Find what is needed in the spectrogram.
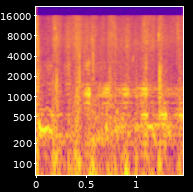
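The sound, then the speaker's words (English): A pigeon called Herman Moss coos in low, throaty warbles, steady through a short stretch, with a faint rustling background underneath and no one talking. “Me versus Herman Moss, the most feared pigeon on the block.”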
